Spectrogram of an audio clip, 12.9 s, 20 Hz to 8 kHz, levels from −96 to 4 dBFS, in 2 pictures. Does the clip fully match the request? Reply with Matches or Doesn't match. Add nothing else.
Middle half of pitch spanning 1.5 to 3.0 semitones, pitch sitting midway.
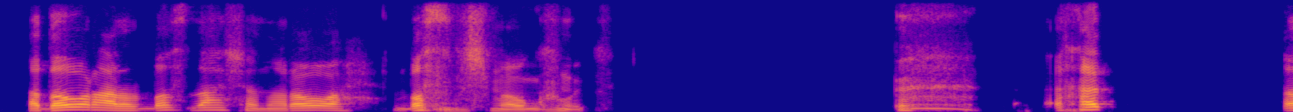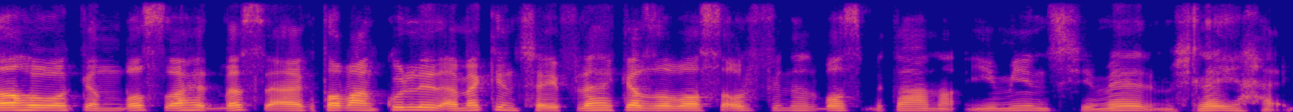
Matches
